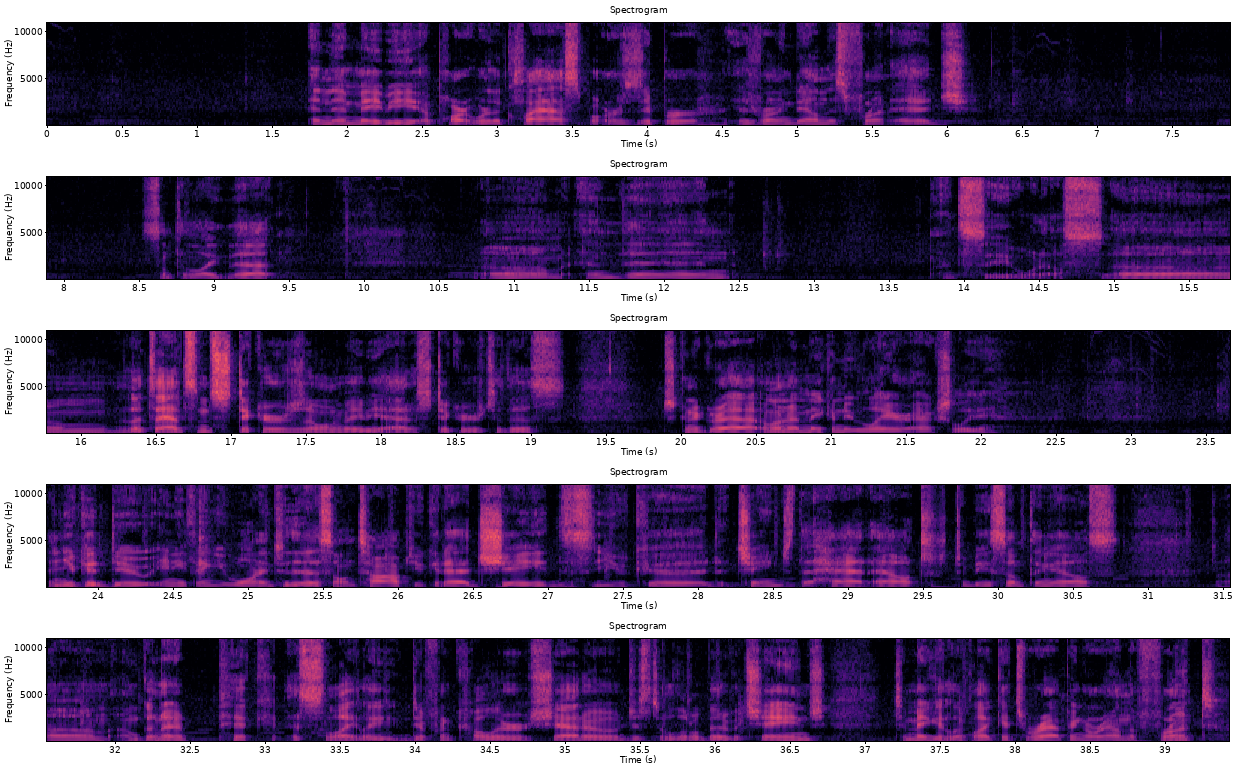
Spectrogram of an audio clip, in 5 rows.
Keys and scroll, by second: 6.4 ctrl+z, 11.2 v, 12.4 b, 13.5-14.0 typing, 22.6-24.6 typing.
